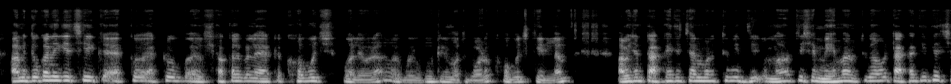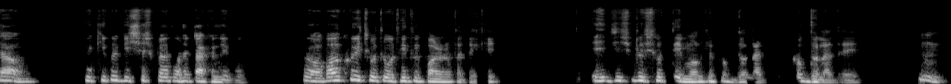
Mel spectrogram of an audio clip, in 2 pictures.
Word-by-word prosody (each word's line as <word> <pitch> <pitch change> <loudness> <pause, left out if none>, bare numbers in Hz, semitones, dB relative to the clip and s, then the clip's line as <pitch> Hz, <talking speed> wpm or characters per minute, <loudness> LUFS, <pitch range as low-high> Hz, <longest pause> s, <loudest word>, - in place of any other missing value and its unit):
আমি 150 - +4
দোকানে 185 +2 +5
গেছি 180 -1 0
এক 165 - -8 0.6
একটু, 125 +8 -5
ব্য - - -7 0.3
সকাল 130 +5 -1
বেলায় 145 -4 0
একটা 130 +2 -10
খবুজ 150 +1 -1 0.2
বলে 115 -5 -2
ওরা, 120 +4 -4 0.4
রুটির 125 -1 -1
মত 100 - -9
বড় 95 +4 -4
খবুজ 115 -2 -4
কিনলাম। 105 +4 -2 0.5
আমি - - +5
যখন 155 0 +1
টাকা 125 - +3
দিতে 155 +1 +1
যাই 165 -1 +3
বলে, 155 -1 +1
"তুমি 170 -1 -1
যে, 145 - +1 0.2
মারুতি 150 +6 0
সে 165 - -1
মেহমান, 140 +6 +5
তুমি 165 - -3
আমাকে 170 +1 -3
টাকা 135 +4 +1
দিতে 180 +3 0
চাও? 90 -1 +4 0.6
তুমি 175 - -2
কি - - -1
করে 200 -2 +4
বিশ্বাস 170 +2 0
করো - - -1
আমি 165 - 0
তোমাদের 150 -2 +1
টাকা 130 -1 +3
নেব?" 100 -4 -6 0.7
আমি 175 - -1
অবাক 175 +6 +5
হয়েছি 200 -4 +3
ওদের 170 0 +1
অতিথি 150 0 +1
পরায়ণতা 120 -2 +3
দেখে। 95 +5 -9 1.1
এই 165 - +5
দৃশ্যটা 175 +2 +2
সত্যি 175 -3 0
মনকে 120 +3 +4
খুব 135 - -2
দোলা 105 -4 -4
দেয়, 90 - -49
খুব 160 - -1
দোলা 105 -6 +2
দেয়। 90 -1 -11 0.7
হুম। 190 - 0
150 Hz, 190 wpm, -22 LUFS, 120-170 Hz, 1.1 s, দোকানে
